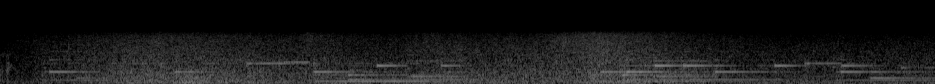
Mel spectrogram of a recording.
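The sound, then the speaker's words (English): Steady, rushing ocean surf from the Surf Sounds number 4 setting of a new sound machine, a continuous hissing wash that swells gently, with faint sustained tones drifting over it. No one speaks. “That same night, next to Berger and Surf Sounds number 4, I slept more soundly than I had in as long as I could remember.”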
